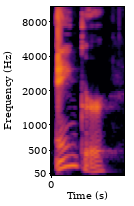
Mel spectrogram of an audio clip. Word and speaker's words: anchor: with the long a with anchor the CH makes the CC sound so for that reason we pronounce the a with a long a sound aor anchor this is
